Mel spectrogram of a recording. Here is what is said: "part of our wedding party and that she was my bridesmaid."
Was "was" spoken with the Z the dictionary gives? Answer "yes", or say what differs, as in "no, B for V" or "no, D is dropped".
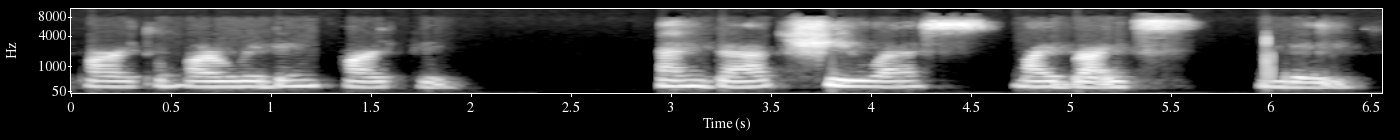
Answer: no, S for Z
